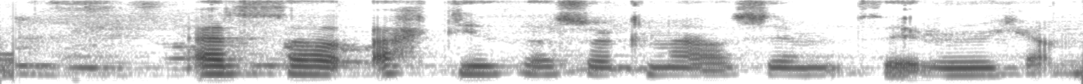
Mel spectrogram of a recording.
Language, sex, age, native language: Icelandic, female, 11, Icelandic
